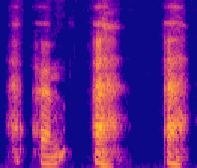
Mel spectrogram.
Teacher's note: So the vocal cord remains slightly open, but it is pronounced from the deepest part of the throat. As the sound is Ah, Ah, and the letter is Ha, okay?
